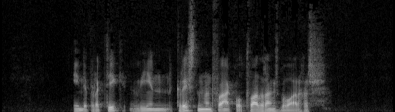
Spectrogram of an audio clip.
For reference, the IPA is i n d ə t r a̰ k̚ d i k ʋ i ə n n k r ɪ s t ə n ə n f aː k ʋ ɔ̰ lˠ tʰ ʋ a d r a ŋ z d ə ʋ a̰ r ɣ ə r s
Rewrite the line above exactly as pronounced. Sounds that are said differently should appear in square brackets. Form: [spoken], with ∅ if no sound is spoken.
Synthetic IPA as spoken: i n d ə [p] r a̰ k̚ [t] i k ʋ i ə n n k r ɪ s t ə n ə n f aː k ʋ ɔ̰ lˠ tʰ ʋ a d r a ŋ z [b] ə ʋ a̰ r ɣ ə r s

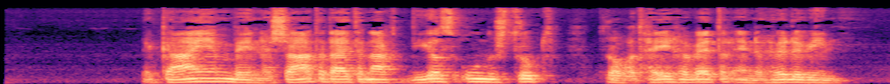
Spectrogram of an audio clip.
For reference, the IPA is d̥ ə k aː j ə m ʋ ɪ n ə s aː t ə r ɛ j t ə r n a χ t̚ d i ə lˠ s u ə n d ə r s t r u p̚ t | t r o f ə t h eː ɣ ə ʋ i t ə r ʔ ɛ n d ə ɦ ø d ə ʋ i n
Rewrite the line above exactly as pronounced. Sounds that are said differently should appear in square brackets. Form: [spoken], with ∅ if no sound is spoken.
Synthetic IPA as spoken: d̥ ə k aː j ə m ʋ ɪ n ə s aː t ə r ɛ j t ə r n a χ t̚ d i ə lˠ s u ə n d ə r s t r u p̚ t | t r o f ə t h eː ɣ ə ʋ [ɛ] t ə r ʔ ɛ n d ə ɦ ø d ə ʋ i n

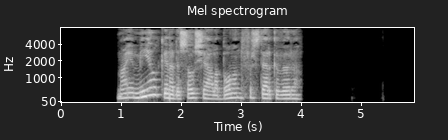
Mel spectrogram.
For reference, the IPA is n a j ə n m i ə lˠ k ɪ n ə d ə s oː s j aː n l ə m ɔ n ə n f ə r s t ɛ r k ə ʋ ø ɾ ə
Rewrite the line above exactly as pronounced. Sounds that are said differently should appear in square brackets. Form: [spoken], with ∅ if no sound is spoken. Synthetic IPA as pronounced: [m] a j ə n m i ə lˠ k ɪ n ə d ə s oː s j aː [∅] l ə [b] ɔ n ə n f ə r s t ɛ r k ə ʋ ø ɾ ə

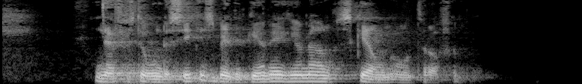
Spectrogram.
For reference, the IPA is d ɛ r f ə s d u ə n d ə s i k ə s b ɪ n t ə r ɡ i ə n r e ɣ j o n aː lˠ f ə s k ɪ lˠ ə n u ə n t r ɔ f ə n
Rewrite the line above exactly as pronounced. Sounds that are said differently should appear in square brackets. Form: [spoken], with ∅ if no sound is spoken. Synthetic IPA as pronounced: [n] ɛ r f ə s d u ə n d ə s i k ə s b ɪ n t ə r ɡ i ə n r e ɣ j o n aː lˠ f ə s k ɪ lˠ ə n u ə n t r ɔ f ə n

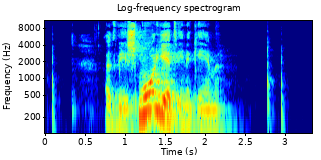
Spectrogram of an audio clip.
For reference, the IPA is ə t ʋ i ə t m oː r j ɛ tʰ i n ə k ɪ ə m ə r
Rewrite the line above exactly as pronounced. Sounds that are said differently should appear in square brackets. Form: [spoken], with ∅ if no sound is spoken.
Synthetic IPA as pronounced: ə t ʋ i ə [s] m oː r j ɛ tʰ i n ə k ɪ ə m ə r

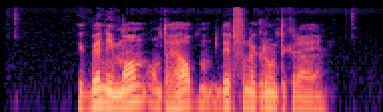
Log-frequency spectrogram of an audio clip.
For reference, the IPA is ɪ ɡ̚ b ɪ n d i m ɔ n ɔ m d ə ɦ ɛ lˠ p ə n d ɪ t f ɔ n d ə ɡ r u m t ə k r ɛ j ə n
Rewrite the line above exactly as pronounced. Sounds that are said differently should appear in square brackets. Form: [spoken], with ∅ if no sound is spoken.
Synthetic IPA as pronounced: ɪ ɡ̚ b ɪ n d i m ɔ n ɔ m [t] ə ɦ ɛ lˠ p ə n d ɪ t f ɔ n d ə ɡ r u [n] t ə k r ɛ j ə n

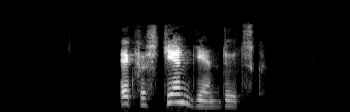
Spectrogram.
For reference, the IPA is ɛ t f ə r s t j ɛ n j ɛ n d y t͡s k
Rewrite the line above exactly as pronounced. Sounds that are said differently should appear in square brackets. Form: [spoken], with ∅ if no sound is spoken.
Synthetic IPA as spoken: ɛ [k] f ə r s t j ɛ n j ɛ n d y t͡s k

